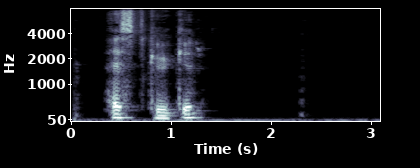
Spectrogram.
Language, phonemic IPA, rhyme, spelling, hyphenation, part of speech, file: Norwegian Bokmål, /hɛstkʉːkər/, -ər, hestkuker, hest‧kuk‧er, noun, Nb-hestkuker.ogg
- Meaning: indefinite plural of hestkuk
